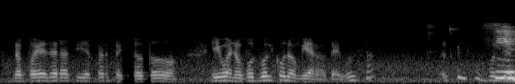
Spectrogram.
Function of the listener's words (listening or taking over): taking over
